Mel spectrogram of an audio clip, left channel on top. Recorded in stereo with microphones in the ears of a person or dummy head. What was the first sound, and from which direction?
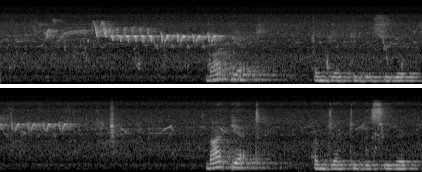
A woman speaking, 55° right (ahead or behind).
